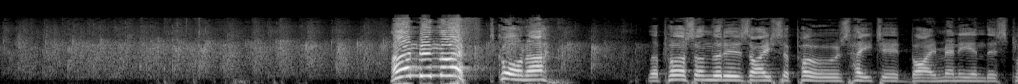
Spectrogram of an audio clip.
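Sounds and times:
crowd applauding: 0:00.0 - 0:06.6
speech: 0:03.9 - 0:05.6, 0:06.5 - 0:10.1.

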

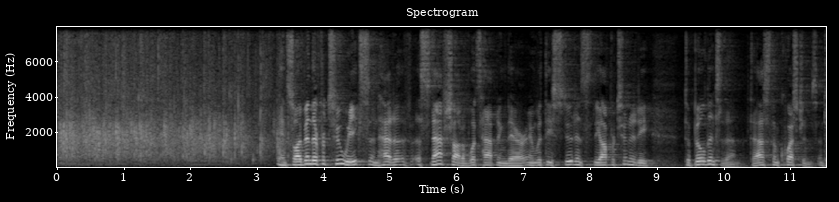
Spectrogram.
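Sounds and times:
audience clapping: 0:00.0 - 0:03.7
speech: 0:03.3 - 0:11.5.

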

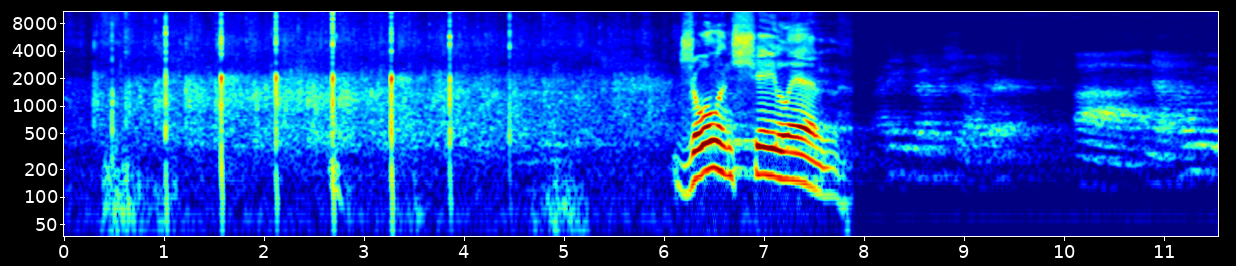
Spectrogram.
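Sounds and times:
sharp individual claps: 0:00.0 - 0:06.2
audience applause at a church service: 0:00.0 - 0:06.6
speech: 0:06.1 - 0:07.9.

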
